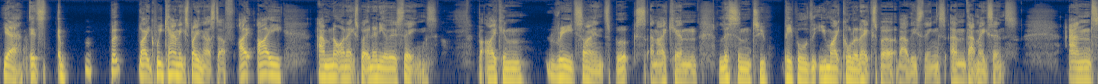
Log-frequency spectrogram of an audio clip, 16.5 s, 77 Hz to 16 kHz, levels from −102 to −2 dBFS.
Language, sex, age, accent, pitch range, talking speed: English, male, 30-49, British, 90-115 Hz, 165 wpm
